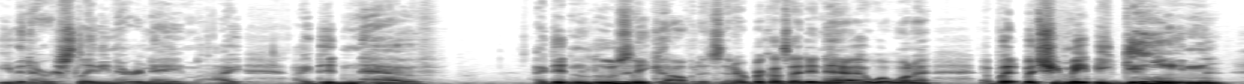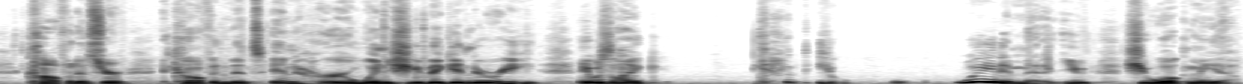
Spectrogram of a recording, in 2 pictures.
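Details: Adult man with a stuttering disability who senses a stutter coming before it happens and has to control each word, even in ordinary conversation; stuttering.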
